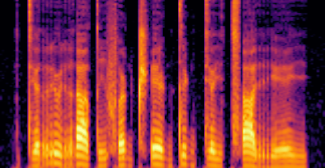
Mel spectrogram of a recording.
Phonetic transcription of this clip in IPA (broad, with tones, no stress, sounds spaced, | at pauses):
tʲ ɐ˩˧˩ r ʉ˥˩ r ɾ a˥˩ t̪ i˩˧˩ f ɾ ɐ˥˩ ɖ t͡ʃʼ e˥˩ ɖ t̪ i˥˩ ɖ tʲ ɐ˥˩ j t͡sʼ a˥˩ rʲ e˩˧˩ j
